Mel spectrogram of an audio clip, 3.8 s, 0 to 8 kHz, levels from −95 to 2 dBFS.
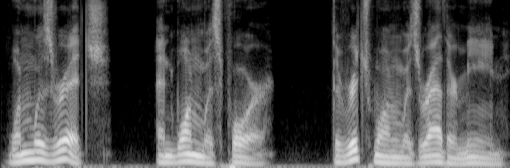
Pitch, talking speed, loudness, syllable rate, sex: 110 Hz, 205 wpm, -17 LUFS, 5.7 syllables/s, male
